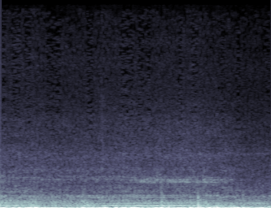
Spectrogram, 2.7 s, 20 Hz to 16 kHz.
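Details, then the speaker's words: 1976 Chevy C20 Cheyenne Camper Special, 350 V8 automatic, on the road under full throttle: deep drone swells as revs jump when it drops a gear, pulling cleanly; transmission kickdown works normally. "I wanted to show you that the kick down works. You can hear it. I'll step on it right now."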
